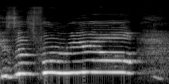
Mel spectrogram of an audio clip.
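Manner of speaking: high, loud, drawn-out question; mock teary wail; imitated tearful disbelief. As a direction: stretch it out, slow and overcome. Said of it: "you know, tearing".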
